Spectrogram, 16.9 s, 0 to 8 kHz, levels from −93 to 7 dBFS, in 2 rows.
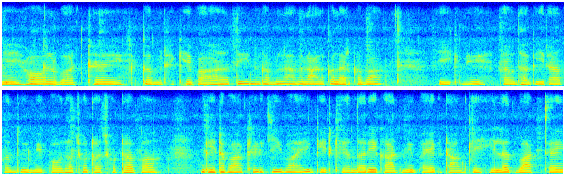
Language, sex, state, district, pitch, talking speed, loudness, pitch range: Bhojpuri, female, Uttar Pradesh, Gorakhpur, 195 Hz, 130 wpm, -19 LUFS, 190-205 Hz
